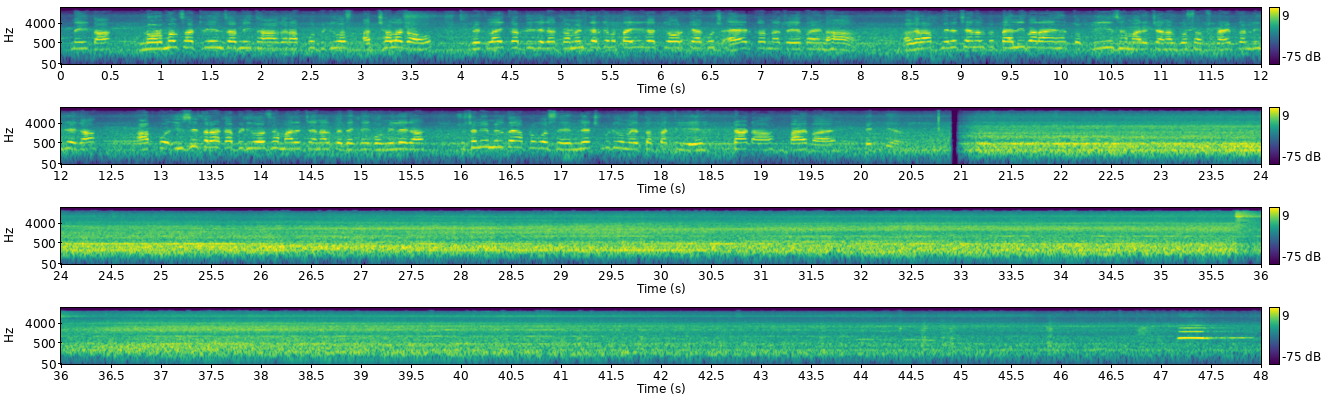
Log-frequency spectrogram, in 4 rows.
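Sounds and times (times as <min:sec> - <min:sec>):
train rumbling and rattling: 0:20.3 - 0:48.0.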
